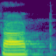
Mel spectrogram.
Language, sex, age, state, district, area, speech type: Hindi, male, 60+, Rajasthan, Jaipur, urban, read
